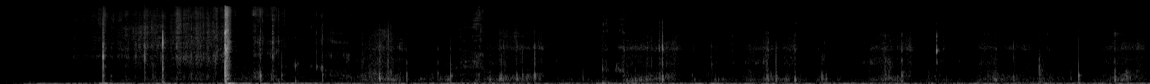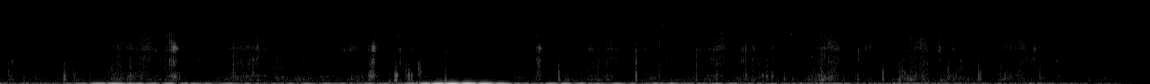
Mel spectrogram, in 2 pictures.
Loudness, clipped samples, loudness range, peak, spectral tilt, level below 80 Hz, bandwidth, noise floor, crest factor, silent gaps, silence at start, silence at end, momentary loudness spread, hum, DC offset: -39 LUFS; under 0.1%; 23 LU; -4 dBFS; -1.5 dB/octave; -54 dBFS; 16 kHz; -63 dBFS; 30 dB; none; 0.4 s; 1.9 s; 18 LU; none; under 0.1%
